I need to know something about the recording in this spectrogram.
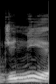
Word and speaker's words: Jeniah: Jeniah or Jinniya as it pronounced in Arabic means fairy.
